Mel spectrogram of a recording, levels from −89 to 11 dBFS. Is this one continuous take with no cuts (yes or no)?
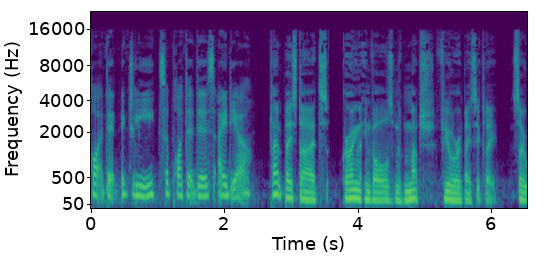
no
